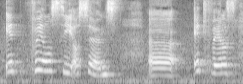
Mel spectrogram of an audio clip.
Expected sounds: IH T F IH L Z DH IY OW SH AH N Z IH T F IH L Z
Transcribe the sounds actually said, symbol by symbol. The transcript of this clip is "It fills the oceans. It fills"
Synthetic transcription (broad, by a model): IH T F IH L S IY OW S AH N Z IH T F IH L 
